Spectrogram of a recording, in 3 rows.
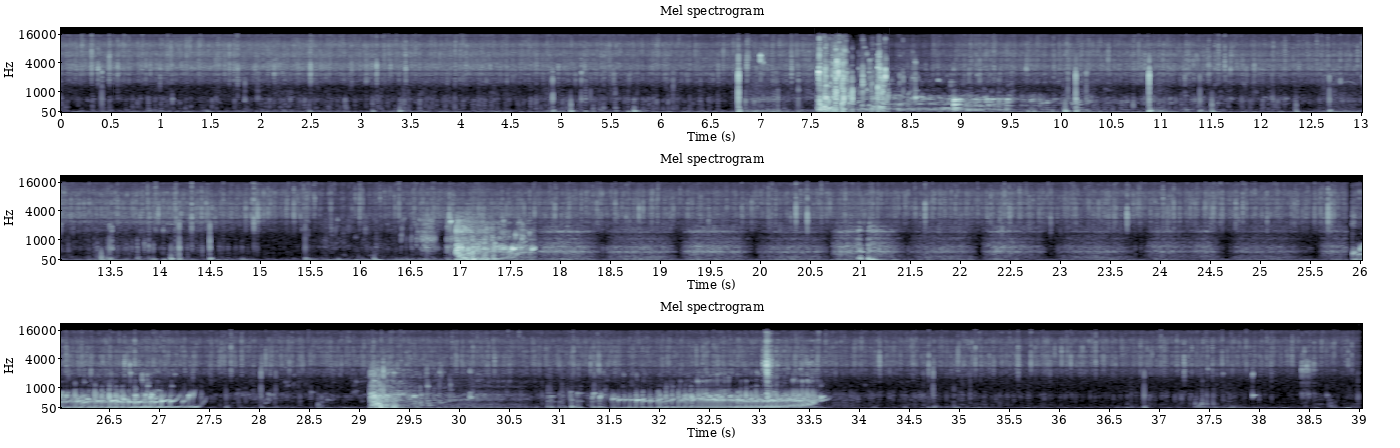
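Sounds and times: underwater water noise: 0:00.0 - 0:39.0
rushing bubbling water: 0:06.9 - 0:14.2, 0:15.6 - 0:34.0.

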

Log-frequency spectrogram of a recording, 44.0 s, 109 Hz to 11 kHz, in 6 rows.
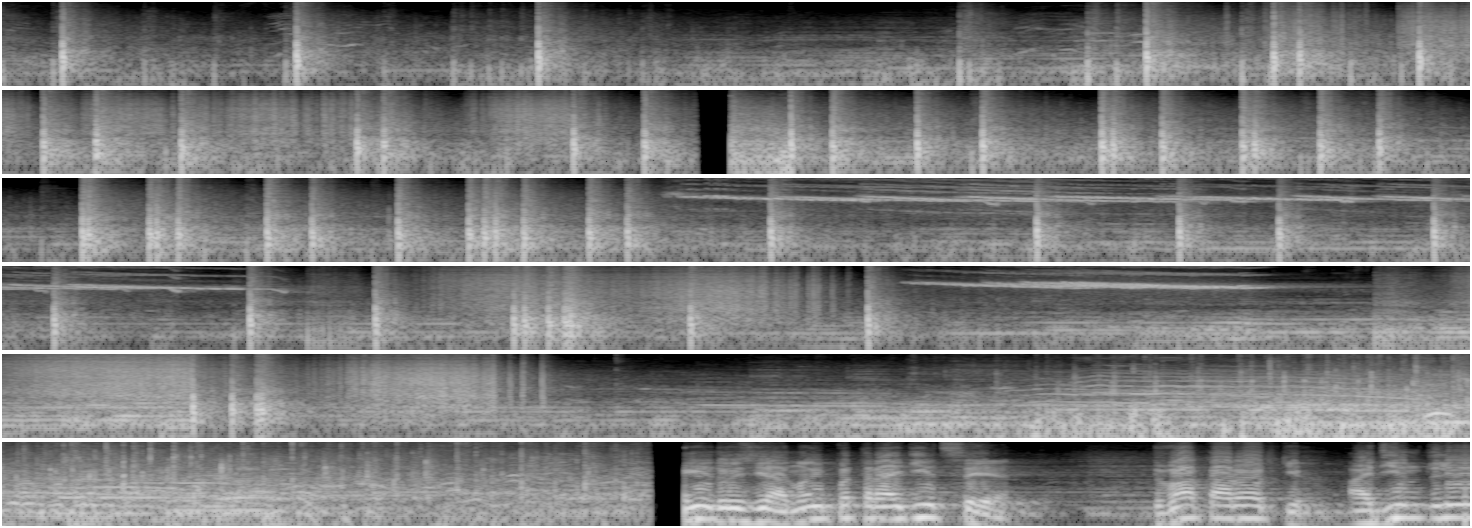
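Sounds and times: fireworks bangs and crackling: 0:00.0 - 0:04.0, 0:04.6 - 0:32.2
falling firework whistles: 0:18.0 - 0:23.6, 0:24.3 - 0:28.5, 0:29.4 - 0:32.2.

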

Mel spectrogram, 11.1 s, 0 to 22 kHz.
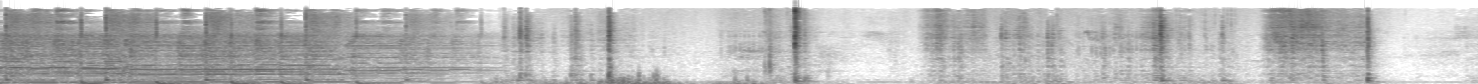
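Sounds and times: camera handling rumble and rubbing: 0:06.9 - 0:10.3.

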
